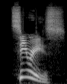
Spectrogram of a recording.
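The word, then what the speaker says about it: Ceres: I call it series. Um um series series I was right series. I'm not crazy.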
